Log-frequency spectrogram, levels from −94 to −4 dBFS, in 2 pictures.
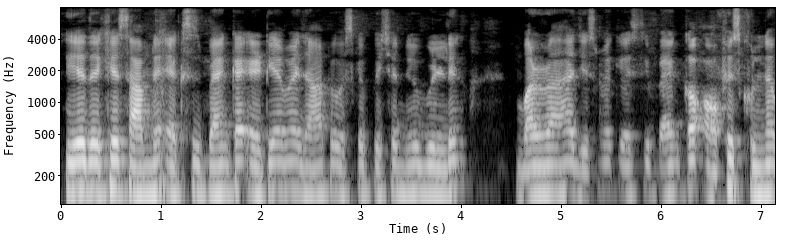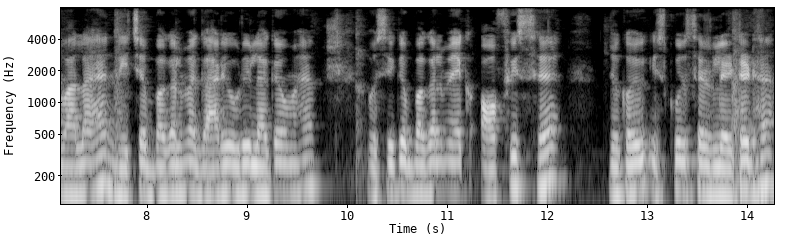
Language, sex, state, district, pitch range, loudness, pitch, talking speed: Hindi, male, Bihar, Muzaffarpur, 120-135 Hz, -22 LUFS, 130 Hz, 195 wpm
